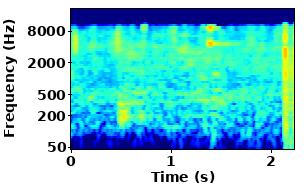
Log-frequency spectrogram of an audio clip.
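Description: A basketball bounces once on a hardwood court about half a second in, a free-throw shooter's dribble, over the steady chatter of an arena crowd.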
